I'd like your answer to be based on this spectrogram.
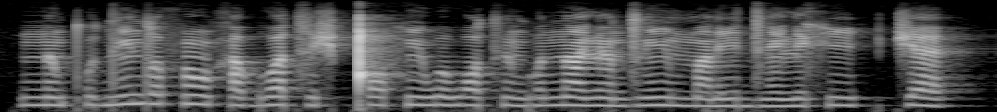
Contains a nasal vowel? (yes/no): yes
